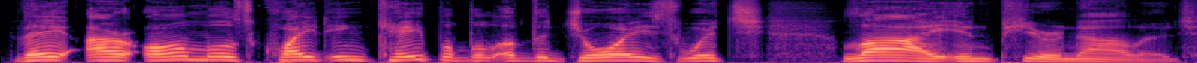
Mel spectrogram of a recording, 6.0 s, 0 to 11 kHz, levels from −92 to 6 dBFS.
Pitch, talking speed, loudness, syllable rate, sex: 140 Hz, 130 wpm, -19 LUFS, 3.9 syllables/s, male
